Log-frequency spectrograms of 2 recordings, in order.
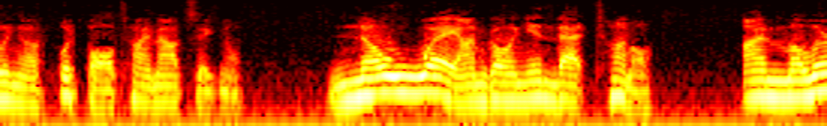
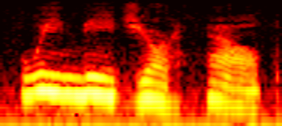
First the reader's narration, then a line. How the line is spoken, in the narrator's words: she said softly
